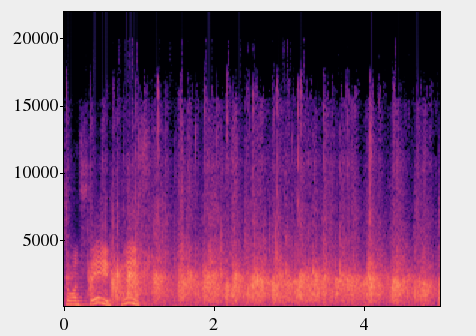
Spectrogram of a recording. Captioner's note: audience applauds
